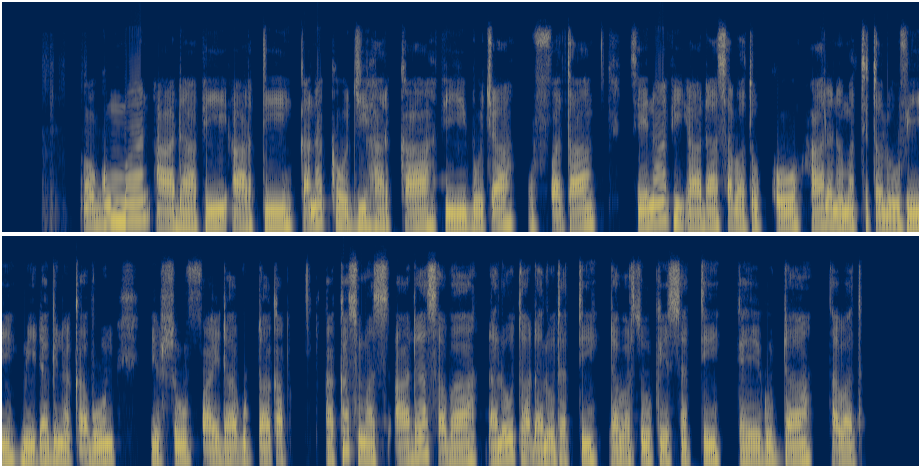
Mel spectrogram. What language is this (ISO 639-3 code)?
orm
